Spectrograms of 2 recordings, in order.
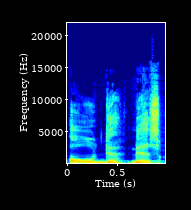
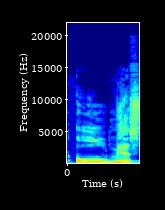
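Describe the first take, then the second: First: The first word ends with a d sound. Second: The first word ends without a d sound. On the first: The speaker calls it wrong. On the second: The speaker calls it right.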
